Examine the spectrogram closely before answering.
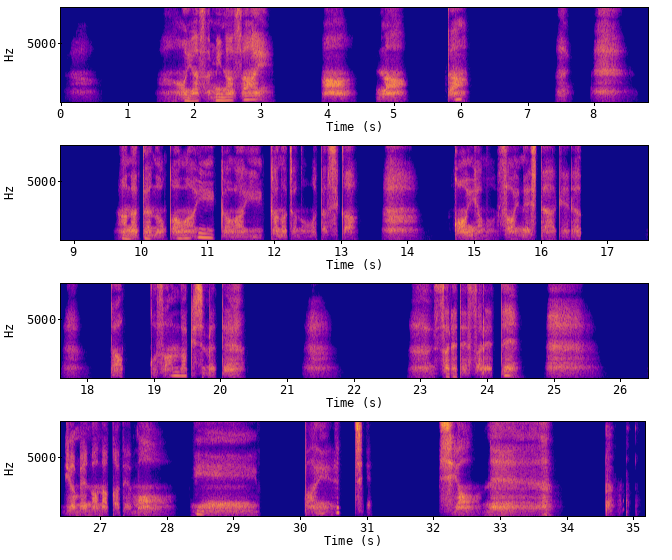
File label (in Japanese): おやすみボイス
